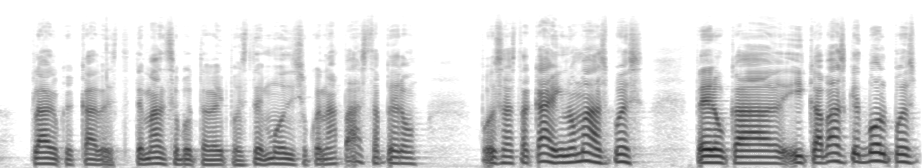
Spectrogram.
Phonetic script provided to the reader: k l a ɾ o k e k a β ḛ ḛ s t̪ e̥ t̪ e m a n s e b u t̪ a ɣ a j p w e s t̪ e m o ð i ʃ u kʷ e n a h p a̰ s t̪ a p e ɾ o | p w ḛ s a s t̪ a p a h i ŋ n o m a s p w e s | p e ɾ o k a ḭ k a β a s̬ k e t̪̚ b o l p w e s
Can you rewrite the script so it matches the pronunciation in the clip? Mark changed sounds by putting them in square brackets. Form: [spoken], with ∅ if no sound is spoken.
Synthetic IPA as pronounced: k l a ɾ o k e k a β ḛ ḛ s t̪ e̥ t̪ e m a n s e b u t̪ a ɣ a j p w e s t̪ e m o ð i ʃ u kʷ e n a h p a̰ s t̪ a p e ɾ o | p w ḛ s a s t̪ a [k] a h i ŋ n o m a s p w e s | p e ɾ o k a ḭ k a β a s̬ k e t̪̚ b o l p w e s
